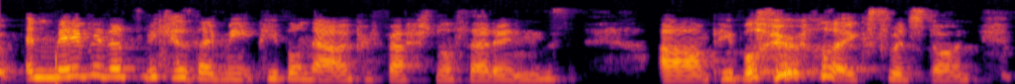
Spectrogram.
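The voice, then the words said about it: Australian accent with American twang. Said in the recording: “I tell them I'm Australian, I speak with this accent ... they can hear an American twang”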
